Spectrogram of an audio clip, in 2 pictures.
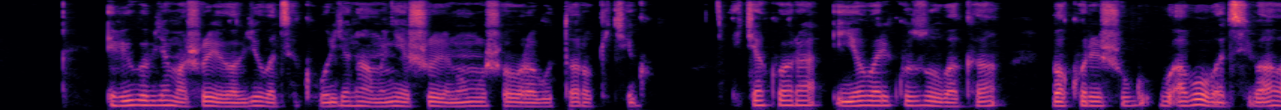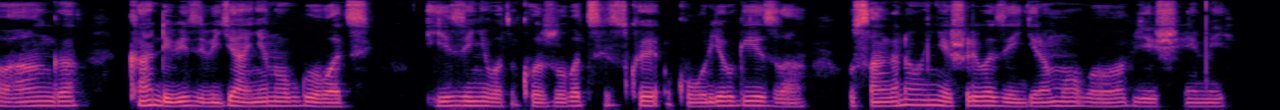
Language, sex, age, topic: Kinyarwanda, male, 18-24, education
